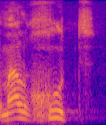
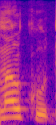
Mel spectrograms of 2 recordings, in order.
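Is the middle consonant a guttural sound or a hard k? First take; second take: guttural; hard k. First: The middle consonant is a breathy guttural sound. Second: The middle consonant is a hard k sound. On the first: The speaker calls it right. "é Malhut ... o Kaf tem som de Ra ou de K" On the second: The speaker calls it wrong. "Não é Malkut, ... Malkut é uma forma errada que eles escrevem na internet, é uma forma brasileirada"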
